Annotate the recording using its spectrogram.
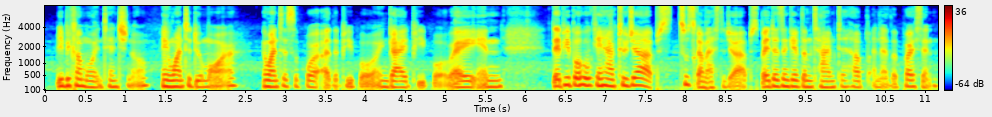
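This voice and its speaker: Speaking at a fairly quick pace, a woman uses a fairly low pitch, fairly even intonation and vocal fry. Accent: African. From Cameroon. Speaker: agile coach and author. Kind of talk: podcast interview.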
